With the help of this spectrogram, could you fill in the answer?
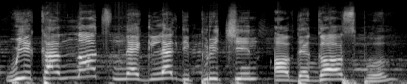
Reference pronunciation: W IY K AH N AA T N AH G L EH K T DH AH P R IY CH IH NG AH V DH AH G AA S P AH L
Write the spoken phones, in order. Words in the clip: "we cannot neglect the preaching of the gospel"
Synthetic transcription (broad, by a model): W IY K AH N AA T N AH G L EH K T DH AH P R IY CH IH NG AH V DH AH G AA S P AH L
